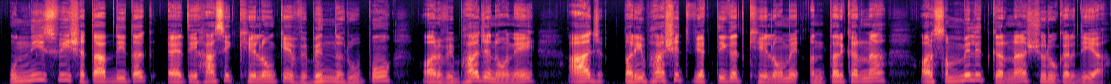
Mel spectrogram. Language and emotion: Hindi, neutral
